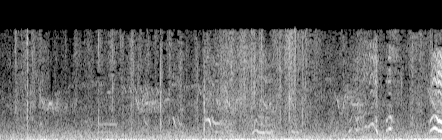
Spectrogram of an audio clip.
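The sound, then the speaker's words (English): A Carolina dog gives a series of short whines and yips, thin and fairly faint, rising into sharper high cries at the end over steady outdoor background noise. “The Carolina dog lives in the woods of South Carolina.”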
